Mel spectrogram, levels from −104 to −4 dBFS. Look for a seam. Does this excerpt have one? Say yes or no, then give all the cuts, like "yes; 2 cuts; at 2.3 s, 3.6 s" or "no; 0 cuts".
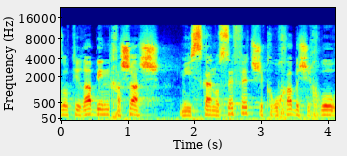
no; 0 cuts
